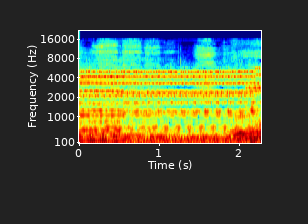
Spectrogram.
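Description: Keyboard playing sustained organ chords, held steady, with the low note changing about half a second in.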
